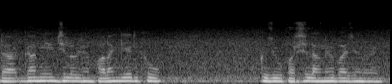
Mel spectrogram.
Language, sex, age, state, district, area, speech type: Bodo, male, 30-45, Assam, Chirang, rural, spontaneous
